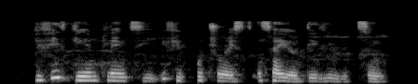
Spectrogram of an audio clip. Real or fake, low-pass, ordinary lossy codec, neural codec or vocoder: real; none; none; none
